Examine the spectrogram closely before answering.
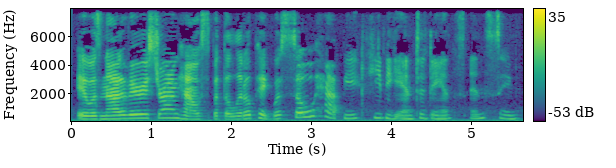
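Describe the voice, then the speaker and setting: A woman teacher reading aloud and talking directly to young children in simple, expressive language. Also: sits high, moderate pace, vocal fry, a little hiss or hum. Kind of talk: children's read-aloud and lesson.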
